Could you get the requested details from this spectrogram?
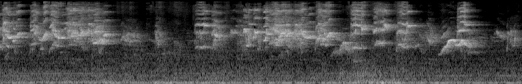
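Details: Lovebirds busy at their newly added nest boxes chirp in a high, rasping stream, with soft wing flutters and a clearer whistled note near the end.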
